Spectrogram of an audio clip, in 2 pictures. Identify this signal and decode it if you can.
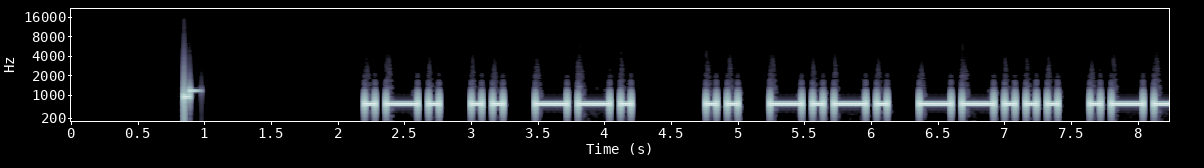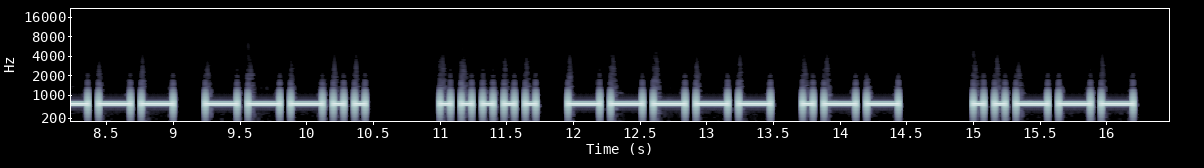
Morse code, heard as a keyed tone, about 15 wpm, 700 Hz. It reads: RIG IC718 50W 2
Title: K1USN SST QSO Practice 15wpm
